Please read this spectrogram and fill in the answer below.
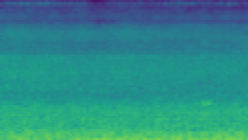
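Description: Large tractor's engine running steadily under heavy load as it pulls a plough through waterlogged ground, its drive wheels slipping.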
